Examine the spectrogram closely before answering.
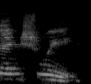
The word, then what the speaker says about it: Feng Shui: It's pronounced Feng Shui.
